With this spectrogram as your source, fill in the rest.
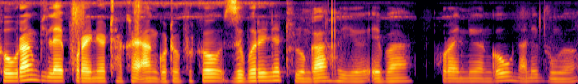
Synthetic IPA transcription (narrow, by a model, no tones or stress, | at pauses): kʰɯwɾaŋbilajpʰɔɾajnɯtʰakʰajaŋɡɔtʰɔpʰɯkʰɯwzɯbɯɾɯjnɯtʰuluŋɡaɦɯjɯeba | pʰɔɾajnɯːŋɡɯwnanebuŋɯ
